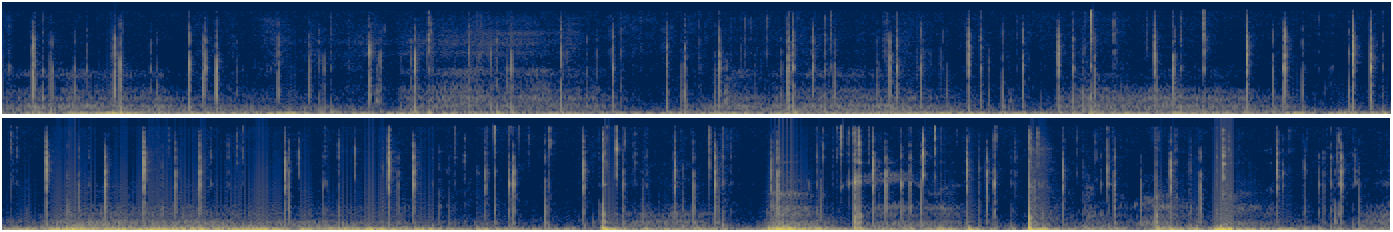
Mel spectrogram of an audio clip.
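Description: A mid-size cylindrical plastic G Fuel powder tub with a printed label and a white lid, likely partly filled with powder, is tapped and scratched with long nails. Dense, rapid, dry clicks and scratchy crackles run throughout over a low, muffled rumble. The tapping grows louder and heavier in the second half.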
